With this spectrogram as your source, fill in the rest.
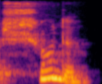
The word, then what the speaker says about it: should: traduira par de vrais attention à la prononciation on prononce à peine le elle à la forme négative should contractée en show dance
